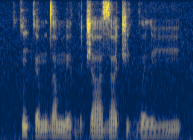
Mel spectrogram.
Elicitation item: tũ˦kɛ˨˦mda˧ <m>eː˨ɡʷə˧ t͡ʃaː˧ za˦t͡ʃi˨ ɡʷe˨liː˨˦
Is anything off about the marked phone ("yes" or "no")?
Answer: no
